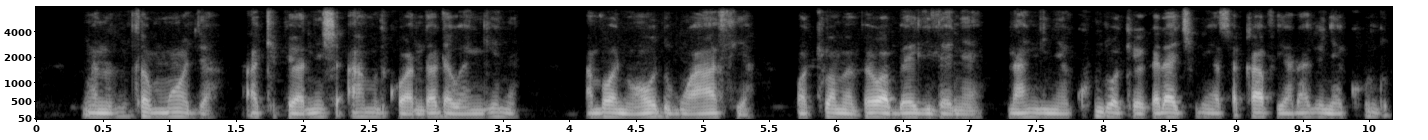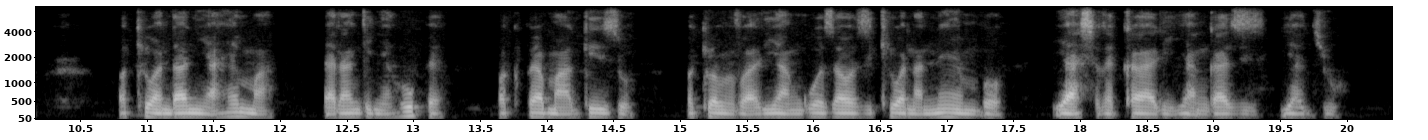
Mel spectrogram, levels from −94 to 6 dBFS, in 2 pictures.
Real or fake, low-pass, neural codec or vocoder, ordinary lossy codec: real; 7.2 kHz; none; Opus, 32 kbps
